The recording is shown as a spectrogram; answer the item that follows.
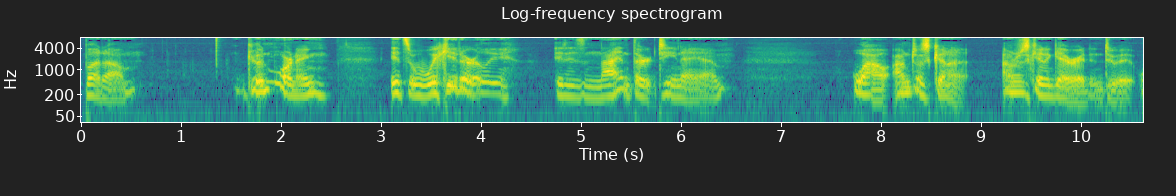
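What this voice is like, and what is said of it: Hoarse, strained voice. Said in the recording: “my voice is a little bit shot ... I was yelling a lot”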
